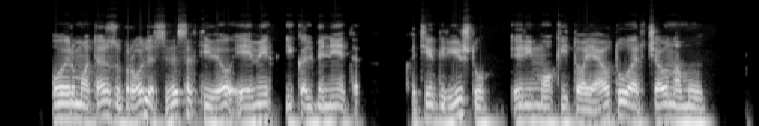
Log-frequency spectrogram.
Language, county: Lithuanian, Marijampolė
